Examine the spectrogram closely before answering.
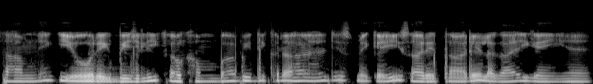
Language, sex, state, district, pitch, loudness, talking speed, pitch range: Hindi, male, Jharkhand, Ranchi, 140 Hz, -20 LUFS, 180 wpm, 130-165 Hz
